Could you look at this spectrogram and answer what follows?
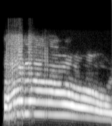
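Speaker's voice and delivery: high, loud, drawn-out "oh no"; mock panic. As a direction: wail it in hammed-up alarm. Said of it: "He's like".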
